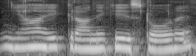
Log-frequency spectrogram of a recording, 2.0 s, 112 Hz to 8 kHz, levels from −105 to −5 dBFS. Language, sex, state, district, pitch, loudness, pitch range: Hindi, female, Bihar, Araria, 215 Hz, -29 LUFS, 205-225 Hz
